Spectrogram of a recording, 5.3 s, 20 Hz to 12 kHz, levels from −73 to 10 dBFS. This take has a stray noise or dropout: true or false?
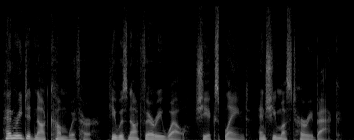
true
